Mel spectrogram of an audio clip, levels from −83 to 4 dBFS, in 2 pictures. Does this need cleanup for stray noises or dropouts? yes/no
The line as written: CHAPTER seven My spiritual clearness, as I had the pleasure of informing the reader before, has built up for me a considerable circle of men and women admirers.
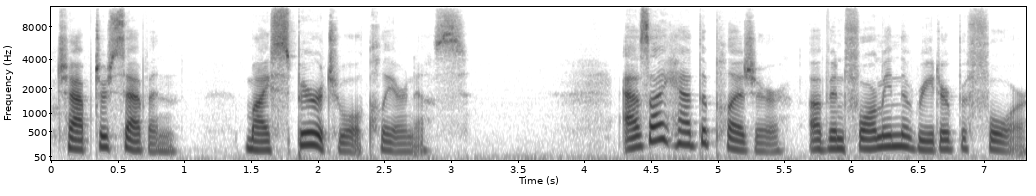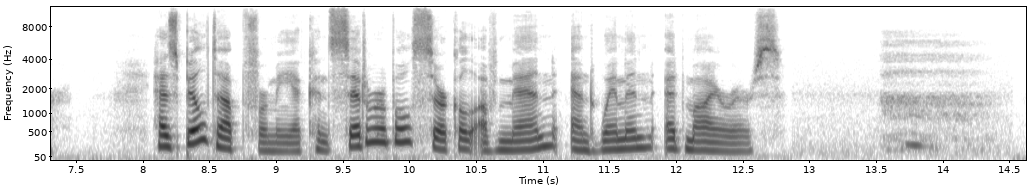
yes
